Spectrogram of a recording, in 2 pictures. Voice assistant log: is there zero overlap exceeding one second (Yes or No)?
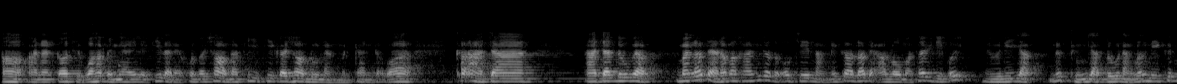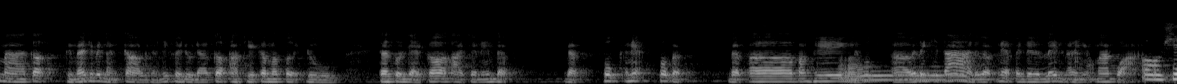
No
